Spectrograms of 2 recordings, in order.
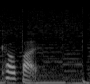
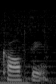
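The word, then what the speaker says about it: Ko-fi: and I'm going to keep it well I pronounce it Kofi English is my second language so that's okay Teddy says it's actually pronounced coffee cheers to the coffee cuz yes it is 5 p.m.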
